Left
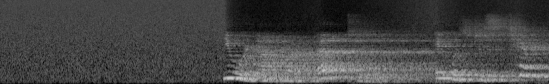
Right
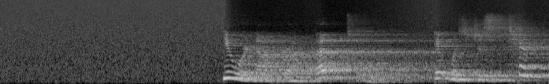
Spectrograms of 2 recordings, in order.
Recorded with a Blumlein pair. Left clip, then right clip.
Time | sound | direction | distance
2.2 | a woman speaking | 65° right | 3.5 m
